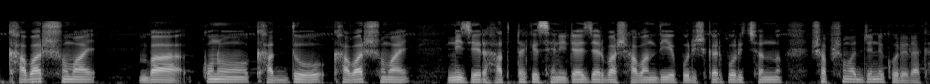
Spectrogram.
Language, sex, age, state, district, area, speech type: Bengali, male, 45-60, West Bengal, Jalpaiguri, rural, spontaneous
